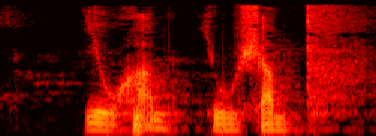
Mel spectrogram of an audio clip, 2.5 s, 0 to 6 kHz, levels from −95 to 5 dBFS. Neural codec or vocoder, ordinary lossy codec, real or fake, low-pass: none; MP3, 24 kbps; real; 5.4 kHz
